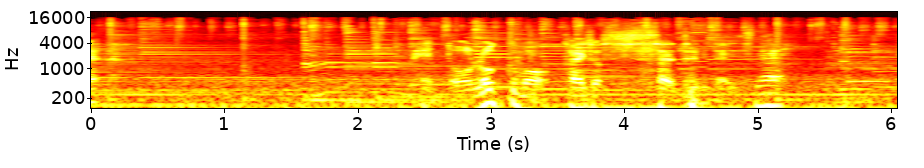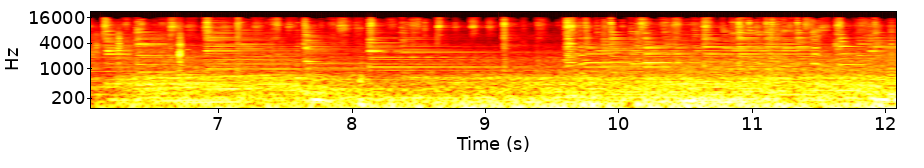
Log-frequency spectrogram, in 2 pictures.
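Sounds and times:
diesel engine rumble inside car: 0.0s - 12.0s
music: 0.0s - 12.0s.

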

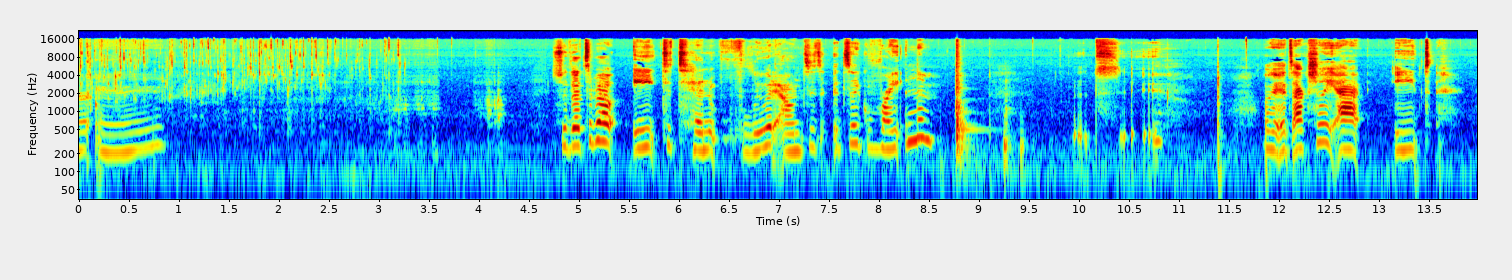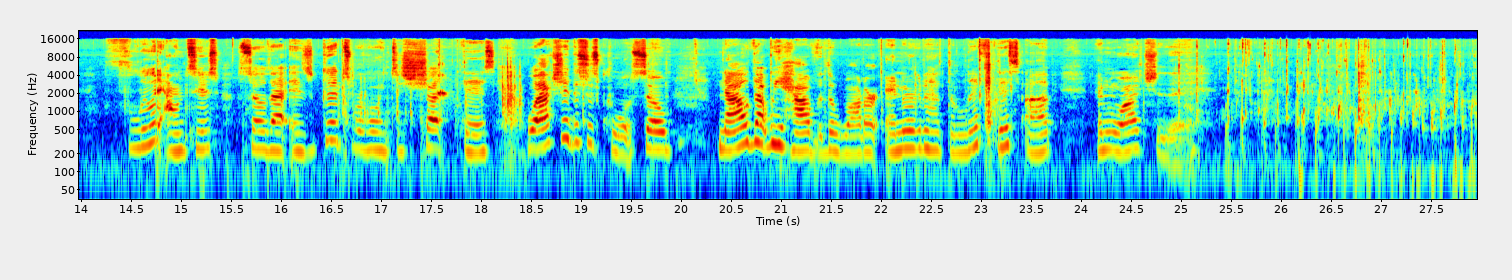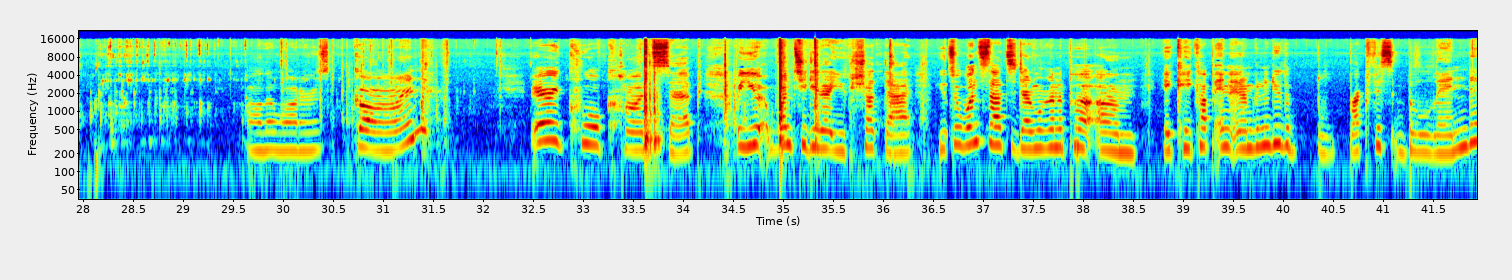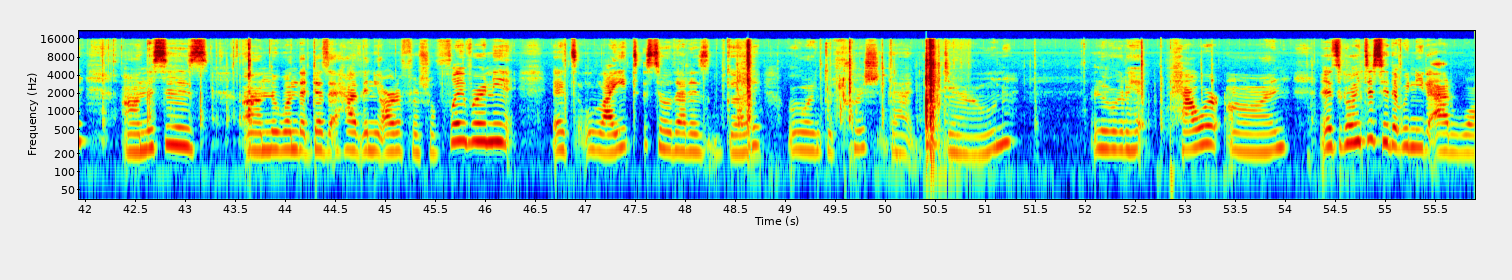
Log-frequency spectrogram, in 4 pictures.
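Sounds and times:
water trickling into reservoir: 0.0s - 3.7s, 24.8s - 32.3s.

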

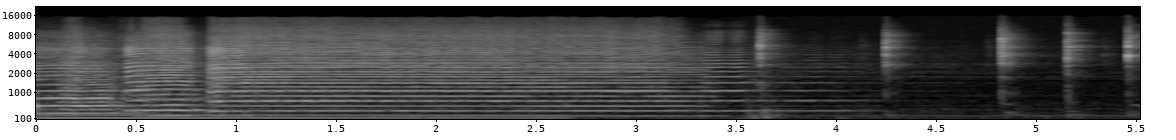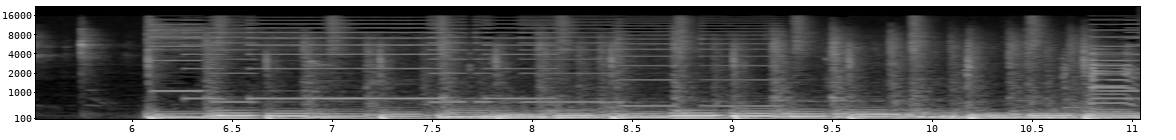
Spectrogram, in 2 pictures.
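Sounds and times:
rock band brass chord: 0.0s - 4.1s, 10.7s - 11.0s
sharp percussive hit: 5.2s - 11.0s.

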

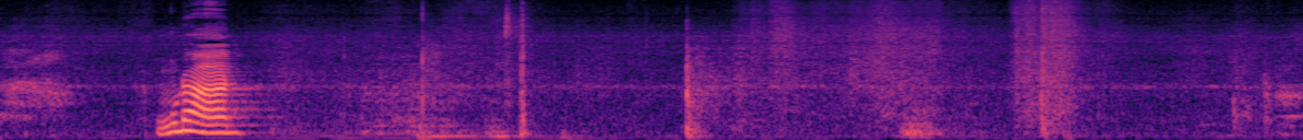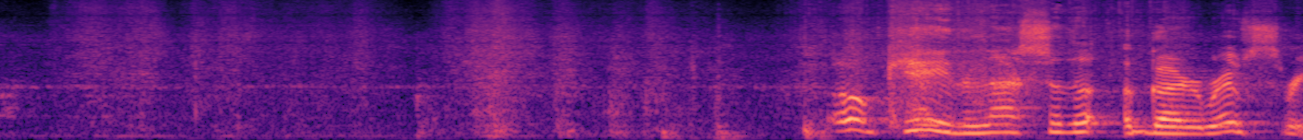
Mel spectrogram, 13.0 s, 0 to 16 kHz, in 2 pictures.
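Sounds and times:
grocery bag rustle: 3.7s - 5.7s, 6.7s - 13.0s.

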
